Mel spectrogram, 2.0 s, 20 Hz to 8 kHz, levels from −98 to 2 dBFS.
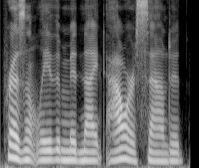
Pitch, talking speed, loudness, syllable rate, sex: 160 Hz, 150 wpm, -18 LUFS, 5.0 syllables/s, female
